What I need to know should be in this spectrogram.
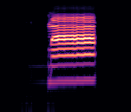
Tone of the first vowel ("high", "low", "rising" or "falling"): high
